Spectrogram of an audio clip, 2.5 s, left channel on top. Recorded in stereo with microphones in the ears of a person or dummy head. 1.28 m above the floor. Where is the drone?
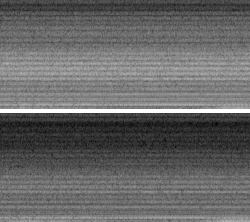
45° left (ahead or behind).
